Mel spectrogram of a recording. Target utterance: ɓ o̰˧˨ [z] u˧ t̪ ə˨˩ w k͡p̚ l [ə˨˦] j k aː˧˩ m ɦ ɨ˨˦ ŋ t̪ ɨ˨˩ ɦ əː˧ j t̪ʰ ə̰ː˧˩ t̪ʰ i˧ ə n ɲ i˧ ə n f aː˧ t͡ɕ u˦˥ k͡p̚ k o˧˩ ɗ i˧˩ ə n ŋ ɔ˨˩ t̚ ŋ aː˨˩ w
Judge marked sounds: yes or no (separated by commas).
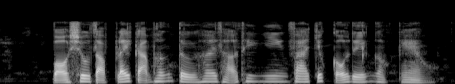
no, yes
